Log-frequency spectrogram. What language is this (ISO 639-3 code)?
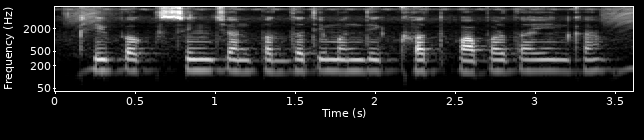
mar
